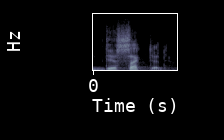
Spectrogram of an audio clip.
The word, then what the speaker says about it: dissect: this one cannot be dissected. Parenthetically, you notice I pronounce the word dissected, not dissected. It is not dissection when you cut up fishes and mollusks and cats and things. The word is dissect, and the word is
